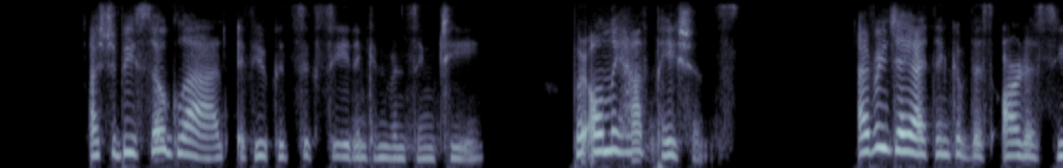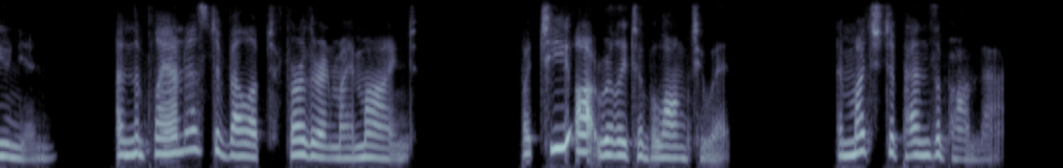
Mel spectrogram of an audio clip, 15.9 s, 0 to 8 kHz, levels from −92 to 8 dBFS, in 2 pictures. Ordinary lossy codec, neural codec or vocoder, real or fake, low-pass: Opus, 32 kbps; none; real; 7.2 kHz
